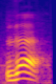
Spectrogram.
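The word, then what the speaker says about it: ذَ: Maka zalnya di sini dibacanya za. Ya, oke, bukan zi, bukan zu.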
